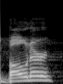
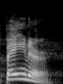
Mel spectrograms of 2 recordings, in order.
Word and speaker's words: Boehner: great one I mean isn't that really boner but at least it's oh no it's Boehner excellent point I don't know if it was originally pronounced boner or not maybe a hundred years ago maybe 10 years ago but at this point it's Boehner and if somebody screws it up and says boner it's on them right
